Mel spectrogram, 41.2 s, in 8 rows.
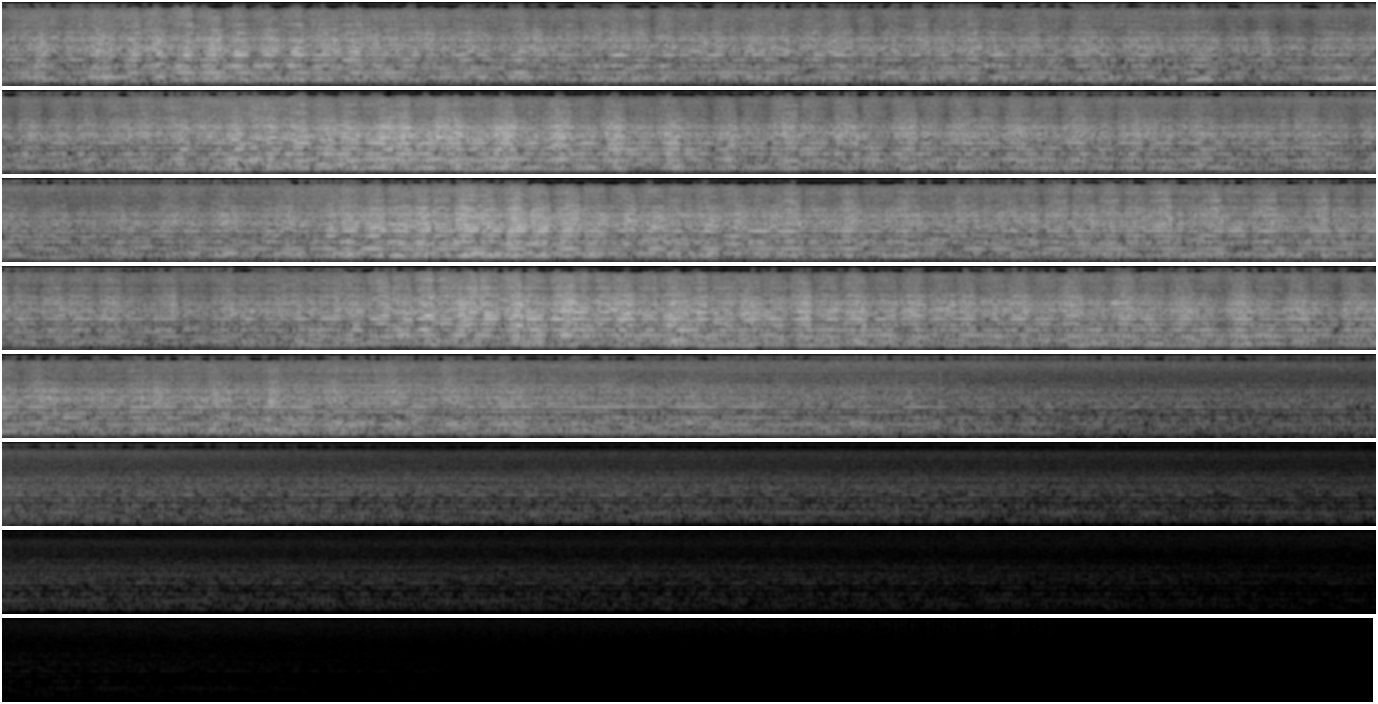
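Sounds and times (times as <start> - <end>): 
shimmering string drone: 0.0 - 27.2.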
